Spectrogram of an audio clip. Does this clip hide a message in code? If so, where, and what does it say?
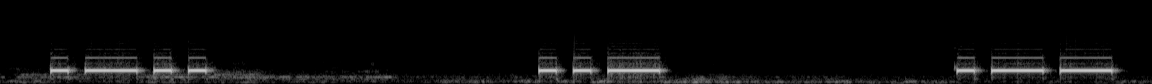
Yes: Morse code from 0.5 to 11.1 s, heard as a keyed tone, about 7 wpm, 650 Hz. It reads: L U W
